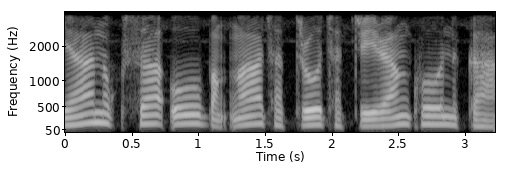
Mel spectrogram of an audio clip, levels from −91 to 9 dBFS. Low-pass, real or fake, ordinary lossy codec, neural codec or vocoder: 3.6 kHz; real; none; none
